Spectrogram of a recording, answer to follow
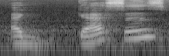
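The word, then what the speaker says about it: Agassiz: you doing geology is sterno woodward brewster and ag gasses which is a-g-a-s-s-i-z and then astronomy was kepler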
